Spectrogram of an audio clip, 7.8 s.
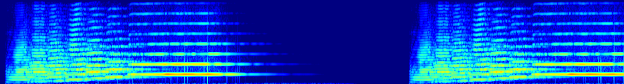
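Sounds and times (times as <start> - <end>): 
trumpet arpeggio: 0.2 - 1.9, 5.2 - 7.7.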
